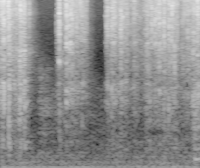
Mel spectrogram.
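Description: Aluminium foil wrapped around a bagel crinkling and rustling as it is handled, with a couple of short pauses.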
